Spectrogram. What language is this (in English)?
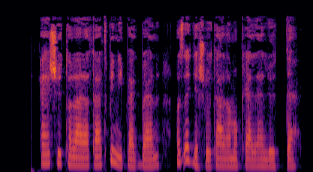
Hungarian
